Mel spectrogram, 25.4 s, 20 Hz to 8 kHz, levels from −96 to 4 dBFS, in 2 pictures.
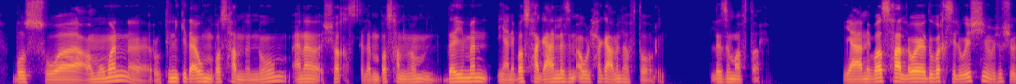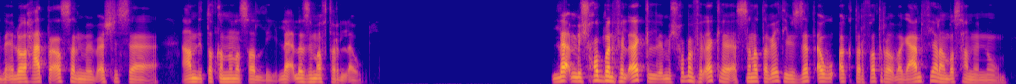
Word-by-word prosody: بُص 115 -2 -3
هو 100 0 +1 0.2
عمومًا 115 - 0
روتيني 120 +8 -3
كده - - +2
أول 125 - +3
ما 120 -3 0
باصحى 120 +1 -2
من 95 -3 -6
النوم، 125 +11 -4
أنا 110 +1 0
شخص - - -7
لمّا 95 +1 -5
باصحى 115 +4 -4
من 105 - -2
النوم 105 -2 -4
دايمًا 125 +2 +1
يعني 95 -1 -4
باصحى 120 -1 +2
جعان 110 +3 +2
لازم 120 0 -2
أول 120 -1 -1
حاجة 120 0 0
أعملها 110 +2 0
فطاري، - - -11 0.6
لازم 115 -2 -2
أفطر، 105 - -8 1.0
يعني 105 +1 +3
باصحي 135 +3 +6
اللي 115 -2 +5
هو 125 - +8
يا 120 -1 +7
دوب 125 +2 -1
أغسِل 125 -4 -1
وشي 145 +5 -1
ما - - -2
باشوفش 120 0 -8
قدا 105 +1 -5
اللي 115 - +1
هو 120 - +6
حتى 120 +1 +3
أصلًا - - 0
ما 100 -2 -4
يبقاش 95 +5 -4
لسه 110 -5 -4 0.3
عندي 115 0 +2
طاقة 125 +1 -4
إن 115 - 0
أنا 115 -1 0
أصلِّي، 95 -7 -5
لأ، 105 +3 -1
لازم 115 0 -1
أفطر 115 -1 -3
الأول. - - -10 2.4
لأ، 120 - +8
مش 140 -1 0
حُبًا 160 -1 +6
في 140 0 -4
الأكل، 115 -4 +3
مش 110 -1 -7
حُبًا 145 +1 -2
في 125 - -10
الأكل، 155 -3 0
أصل 115 +3 -2
أنا 135 - +2
طبيعتي 135 +1 -3
بالذات 120 +6 -3
أو 130 0 0
أكتر 125 - -3
فترة 130 -4 -4
بابقى 105 - -4
جعان 105 +7 +3
فيها 150 +1 -3
لمّا 115 - +1
باصحى 115 +1 -6
من 95 -3 -7
النوم، 90 -1 -12
115 Hz, 180 wpm, -25 LUFS, 105-125 Hz, 2.4 s, هو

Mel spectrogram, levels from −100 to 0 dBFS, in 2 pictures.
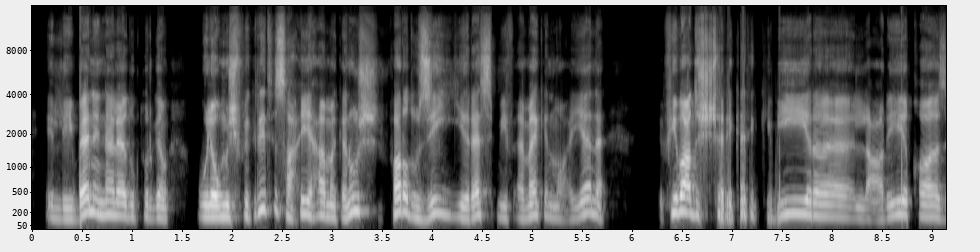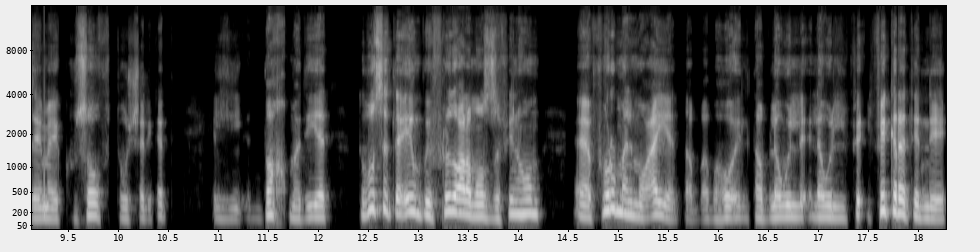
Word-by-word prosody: اللي 130 -3 -6
يبان 185 +11 +6
إن 180 -3 +1
أنا - - +2
عليَّ 170 -2 +4
دكتور 150 -3 -9
جامعة، 135 -2 -3 0.3
ولو 150 -1 +7
مش 150 0 +4
فكرتي 230 +9 -3
صحيحة 175 -4 +1
ما 150 -1 -1
كانوش 215 +11 -1
فرضوا 205 -6 +3
زِي 155 0 -1
رسمي 160 -1 -1
في 140 -1 -12
أماكن 160 +2 -1
معينة. 140 - -4 0.6
في 200 - 0
بعض 210 -3 +8
الشركات 185 +2 -1
الكبيرة، 175 +3 -2 0.3
العريقة 150 +4 -2
زي 130 0 -4
مايكروسوفت 135 +5 -4
والشركات 130 +4 -11 0.5
ال 125 -2 -19
الضخمة 135 +1 -5
دِيّة 145 +2 -2 0.3
تبُص 240 +7 +1
تلاقيهم 195 -1 +1
بيفرضوا 205 +5 +3
على 180 -2 +8
موظفينهم 180 +6 -1 0.4
آآ، - - 0
formal 225 -4 +2
معين 150 -2 0
طب 115 - -16
ب - - -17
ب 125 - -16
هو 135 +2 -3
ال 140 -1 -11
طب 135 -1 -8
لو 145 +1 0
ال 150 0 -5
لو 145 0 -1
الف 140 -3 -8 0.3
فكرة 215 -7 +4
إن 140 -2 -3
155 Hz, 165 wpm, -25 LUFS, 135-185 Hz, 0.6 s, بعض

